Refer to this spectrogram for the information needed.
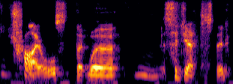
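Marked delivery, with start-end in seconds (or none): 2.2-3.0 dripping with sarcasm; sarcastic. Real, not acted. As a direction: say it like you don't believe it. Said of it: "I'm being very, very sarcastic".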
